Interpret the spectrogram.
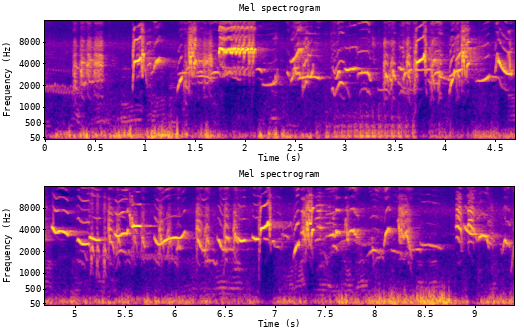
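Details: Energetic 'full isian' singing from a kacer (oriental magpie-robin): a long run of fast, varied whistles, chirps, rattling trills and occasional pure high notes, phrases changing constantly, against a low droning background.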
